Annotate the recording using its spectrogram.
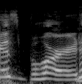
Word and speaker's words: smorgasbord: You said it like it rhymes with lordis. The smorgasbord. – It's my Valley Girl accent from Ukraine. I can't help it. – Say it one more time. – Smorgasbord. – There you go.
